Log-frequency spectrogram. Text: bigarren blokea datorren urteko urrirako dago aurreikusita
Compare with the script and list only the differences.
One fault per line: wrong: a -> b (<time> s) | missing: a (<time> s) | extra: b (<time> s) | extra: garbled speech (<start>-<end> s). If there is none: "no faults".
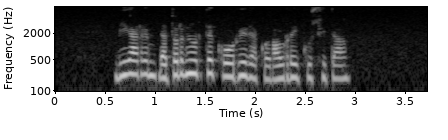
missing: blokea (1.0 s)
missing: dago (2.2 s)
